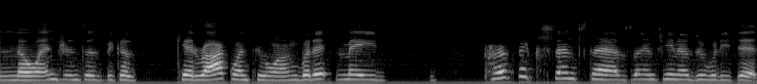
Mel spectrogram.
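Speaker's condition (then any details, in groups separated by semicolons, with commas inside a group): Cerebral palsy; lifelong, wheelchair user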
